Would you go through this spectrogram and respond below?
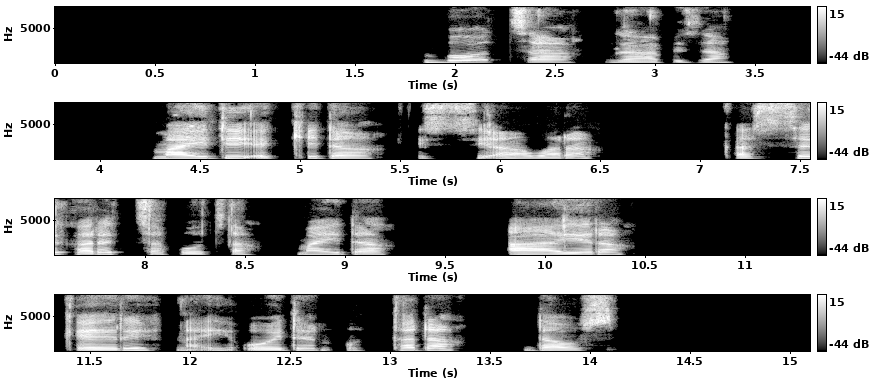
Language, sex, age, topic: Gamo, female, 18-24, government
